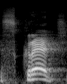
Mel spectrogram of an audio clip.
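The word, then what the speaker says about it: scratch: फिर देखिए स्क्रैच, यहाँ पर भी टी को नहीं पढ़े, स्क्रैच यानी खरोचना।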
